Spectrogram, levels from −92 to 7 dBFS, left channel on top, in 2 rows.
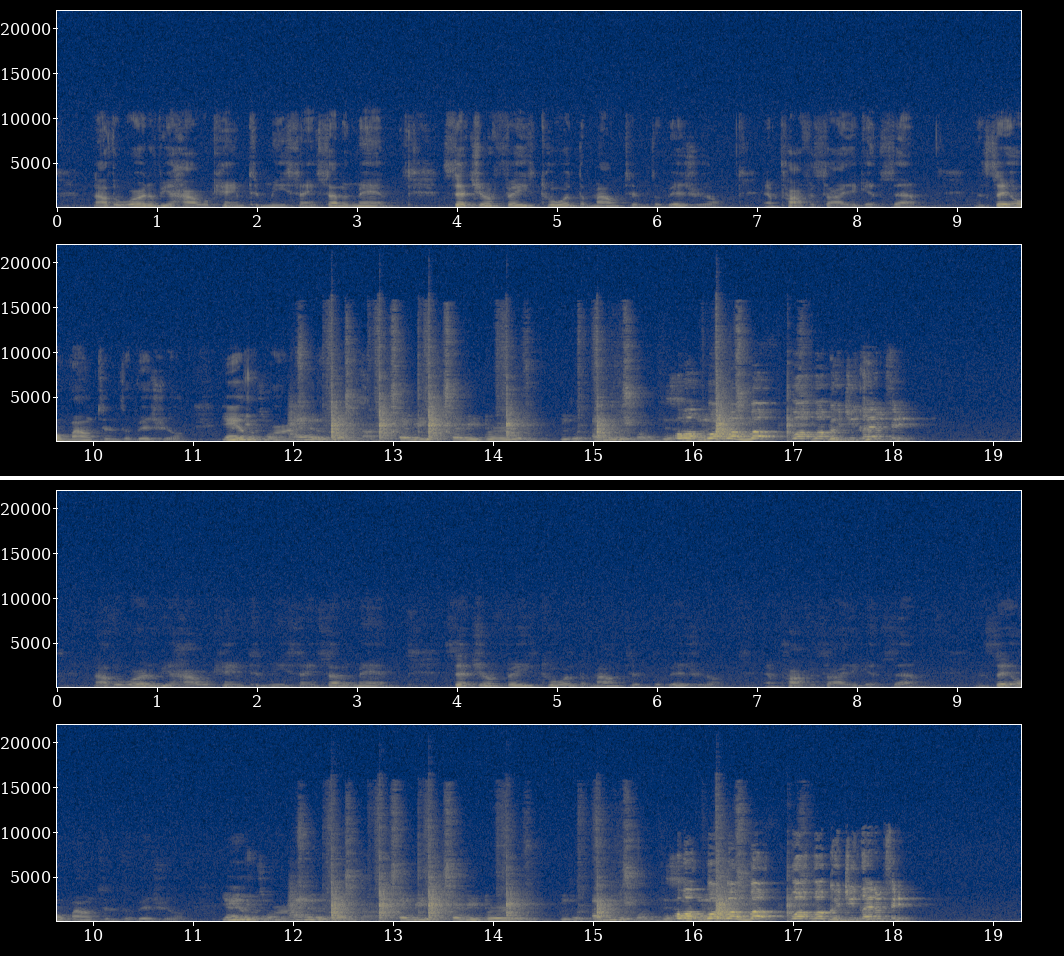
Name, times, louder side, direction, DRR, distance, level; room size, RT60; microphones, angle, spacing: voice 1, 0.0-12.9 17.2-17.9, left 5 dB, 65° left, 10 dB, 0.3 m, -41 dB
voice 2, 11.3-12.7 13.1-16.6, equal, 15° right, -2 dB, 1.0 m, -38 dB
sound 1, 12.0-13.7 13.9-14.4 14.8-15.4 16.1-16.6 16.9-17.2, left 1 dB, 10° left, 0.6 m, -33 dB
voice 3, 15.7-18.1, right 2 dB, 50° right, 6 dB, 0.5 m, -27 dB
3.8 x 3.5 x 4.0 m, 0.65 s
head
